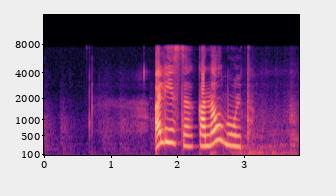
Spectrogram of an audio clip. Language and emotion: Russian, positive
